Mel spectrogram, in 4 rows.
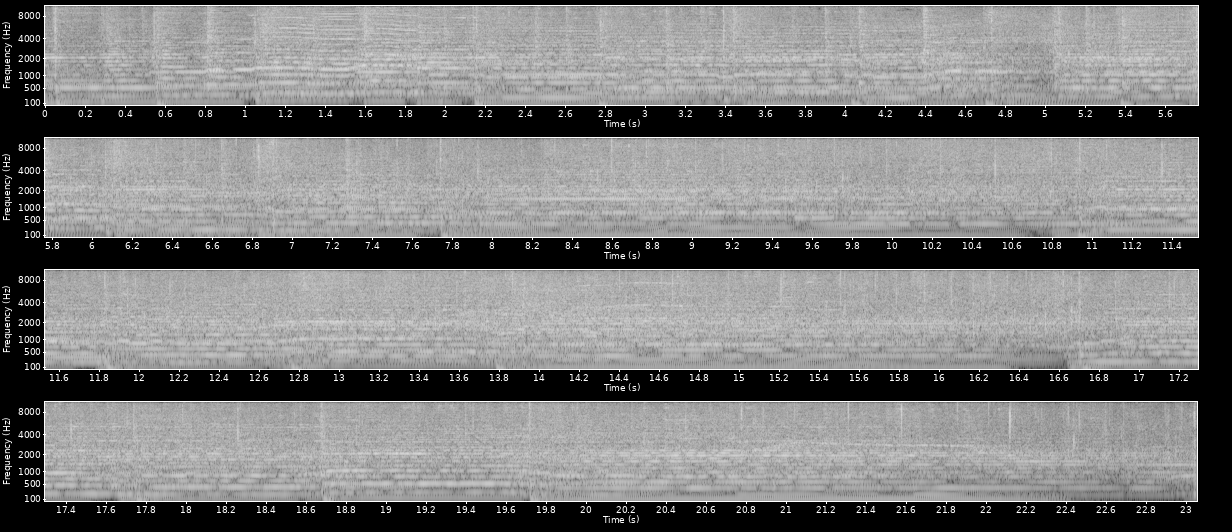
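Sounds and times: long-held bass notes: 0:00.0 - 0:22.6
orchestral strings playing chords: 0:00.0 - 0:23.0.

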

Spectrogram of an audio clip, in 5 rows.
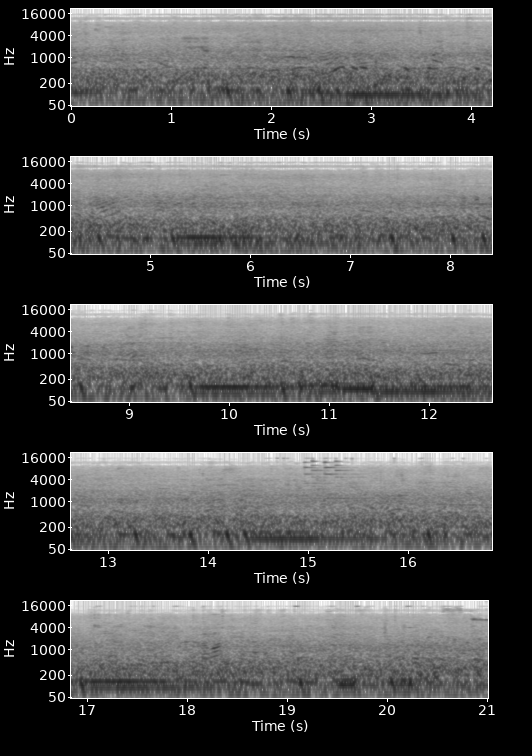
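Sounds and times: crowd chatter: 0:00.0 - 0:21.0
traffic noise: 0:00.0 - 0:21.0
vehicles passing close by: 0:00.0 - 0:21.0.

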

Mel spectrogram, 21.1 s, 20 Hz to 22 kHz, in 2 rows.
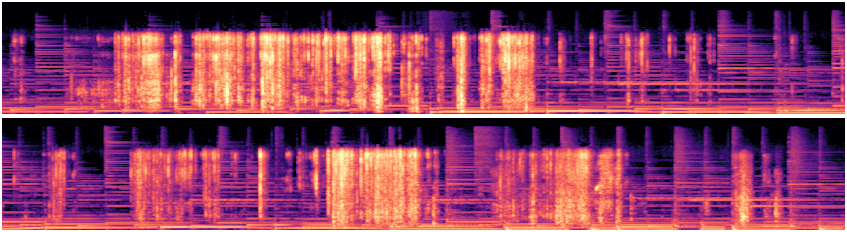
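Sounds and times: background music with held notes: 0:00.0 - 0:21.0
cardboard box and packs handled: 0:00.9 - 0:06.7.

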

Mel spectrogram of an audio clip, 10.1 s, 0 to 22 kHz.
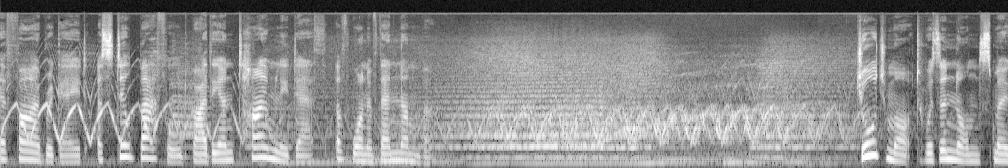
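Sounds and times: fire engine siren yelping: 0:00.0 - 0:08.6.

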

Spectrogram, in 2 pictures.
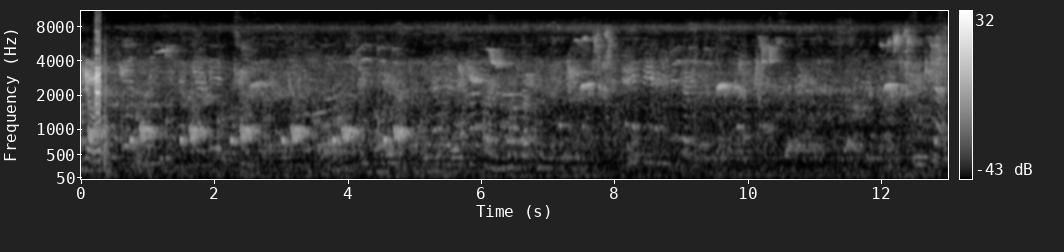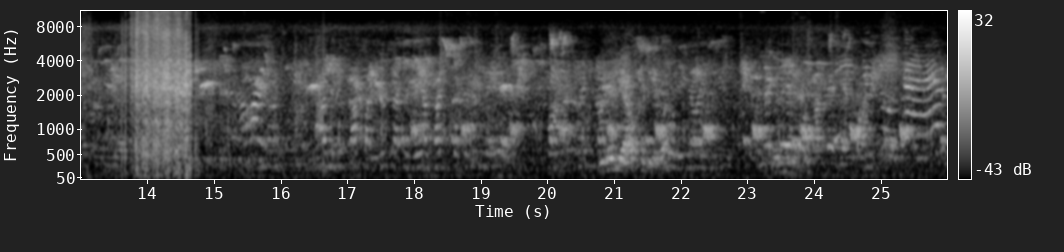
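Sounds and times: children talking and calling out: 0:00.0 - 0:26.0
small birds chirping: 0:00.0 - 0:26.0
peacock wing flaps: 0:13.5 - 0:15.0.

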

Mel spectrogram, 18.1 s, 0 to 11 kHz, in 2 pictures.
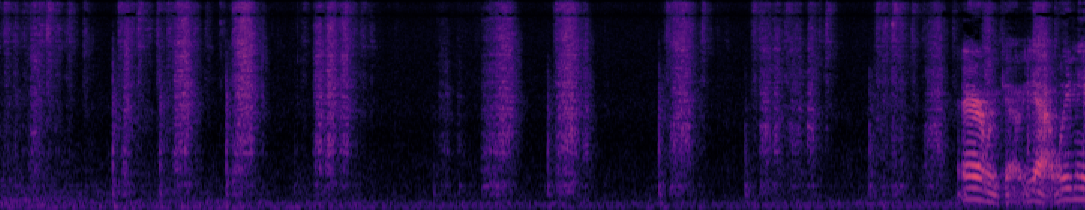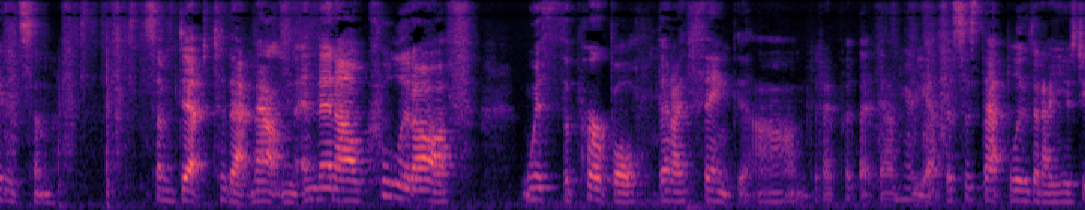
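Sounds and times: pastel scratching on paper: 0:03.8 - 0:10.4.

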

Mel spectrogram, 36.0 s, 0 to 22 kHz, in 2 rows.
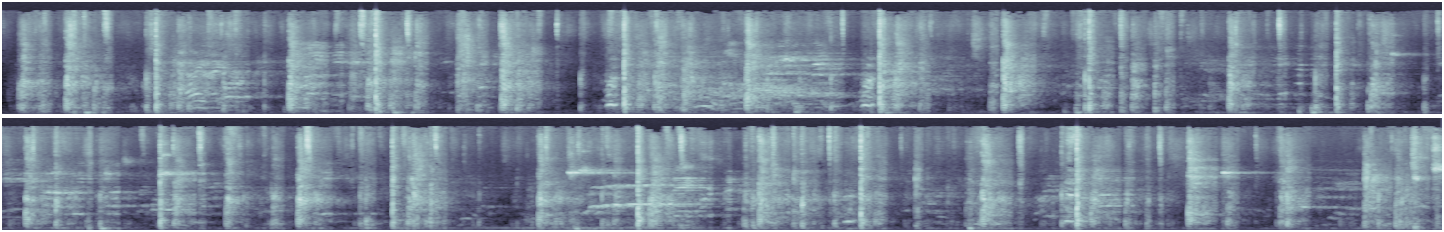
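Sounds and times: tennis ball bouncing on court: 0:00.0 - 0:34.4, 0:35.0 - 0:36.0
tennis ball struck by racquets: 0:00.0 - 0:34.4, 0:35.0 - 0:36.0.

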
